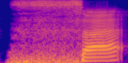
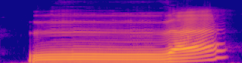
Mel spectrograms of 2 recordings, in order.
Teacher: huruf tsa dan dzal dilafalkan sama, cuman beda dari segi aliran nafas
